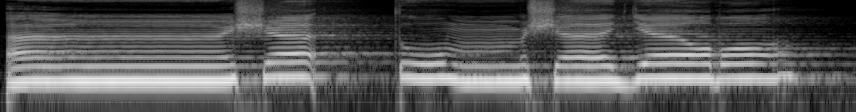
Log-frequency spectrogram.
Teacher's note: Ansyatum. Lalu ada izhar syafawi karena mim sukun tidak menghadapi mim atau ba melainkan menghadapi shin. Cara bacanya mim dibaca jelas.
